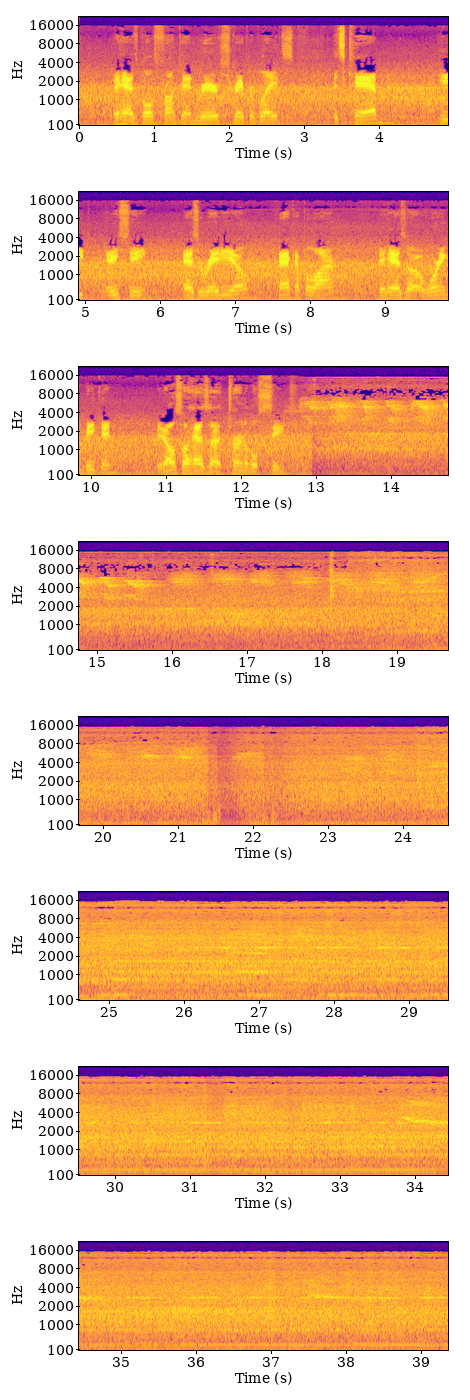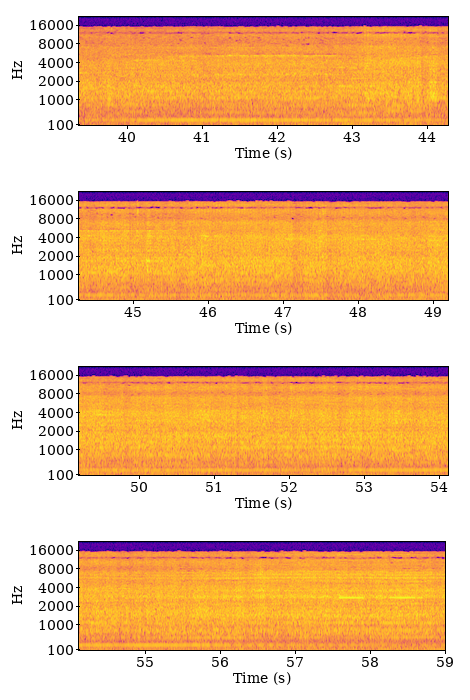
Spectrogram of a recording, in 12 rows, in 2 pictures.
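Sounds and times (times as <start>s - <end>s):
diesel engine of compaction roller: 18.0s - 59.0s.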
